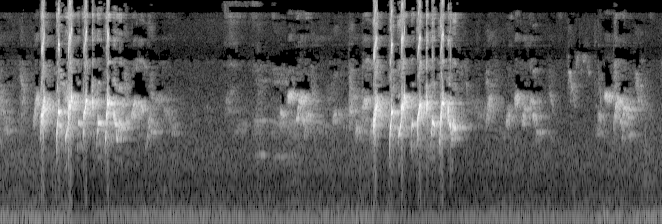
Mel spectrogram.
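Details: Vietnamese red-whiskered bulbul singing a doubled song: two loud bursts of quick warbled, chirping phrases about four seconds apart, with softer fluty notes between and after.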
